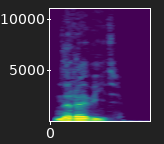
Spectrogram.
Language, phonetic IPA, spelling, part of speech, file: Russian, [nərɐˈvʲitʲ], норовить, verb, Ru-норовить.ogg
- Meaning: 1. to aim 2. to strive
